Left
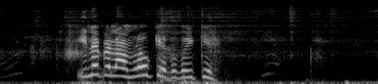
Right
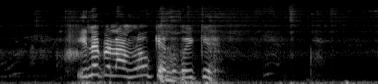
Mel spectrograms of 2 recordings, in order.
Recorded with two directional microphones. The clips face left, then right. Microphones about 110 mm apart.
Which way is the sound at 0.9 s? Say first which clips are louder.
Left 5 dB; 65° left (ahead or behind).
